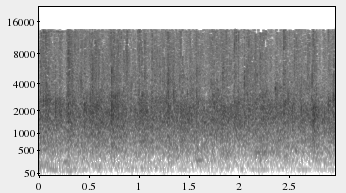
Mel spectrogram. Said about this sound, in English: We thank you, and you can applaud that.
